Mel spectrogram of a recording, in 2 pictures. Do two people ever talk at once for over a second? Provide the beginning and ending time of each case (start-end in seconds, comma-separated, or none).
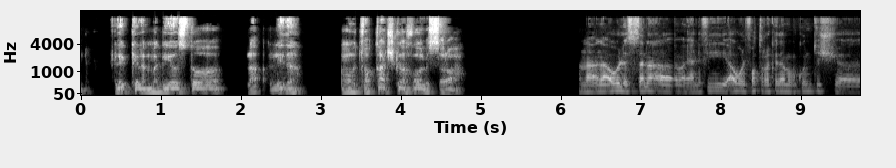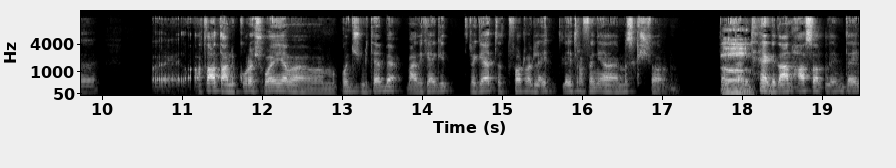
none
